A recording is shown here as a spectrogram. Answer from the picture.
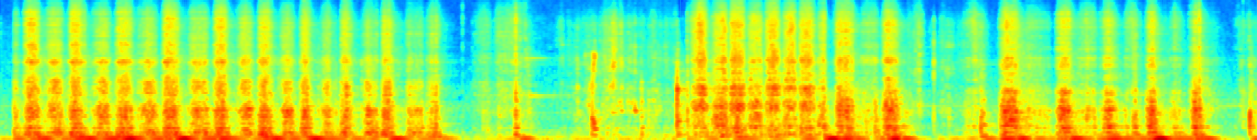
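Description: Japanese pull saw cutting through a thin wooden panel in quick, even strokes, trimming it flush along the side of a wooden drawer box. The sawing pauses for about two seconds near the middle, then resumes.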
